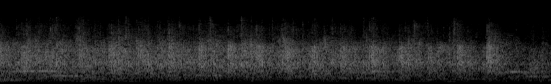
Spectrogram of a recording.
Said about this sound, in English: Oh, give the Lord a hand clap of praise right now.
